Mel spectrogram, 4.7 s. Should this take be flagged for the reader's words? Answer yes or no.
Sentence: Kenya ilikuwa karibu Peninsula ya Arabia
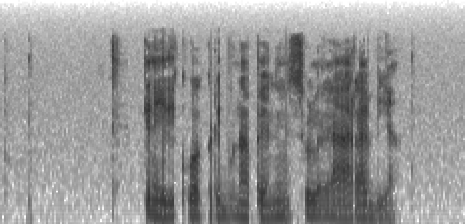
yes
